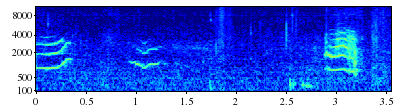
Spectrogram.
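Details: Fresh-born Cavalier King Charles Spaniel puppy squeaking while its mother Paris delivers her litter: three brief high arched whimpers spread over several seconds, the last the loudest, with quiet room noise between.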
